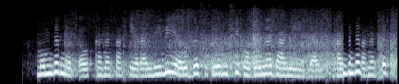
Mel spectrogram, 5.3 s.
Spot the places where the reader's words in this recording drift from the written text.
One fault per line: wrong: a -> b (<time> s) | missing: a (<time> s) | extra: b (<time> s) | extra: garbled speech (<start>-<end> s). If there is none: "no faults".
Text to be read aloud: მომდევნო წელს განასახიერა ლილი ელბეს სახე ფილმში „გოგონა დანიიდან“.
missing: სახე (2.7 s)
extra: garbled speech (4.4-5.2 s)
